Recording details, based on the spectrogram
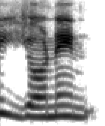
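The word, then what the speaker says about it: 四年: சன்னன் அப்படின்னு போகக்கூடிய இதாய்க்கும் நான்கு வருடம்ன்றது மட்டும் கொஞ்சம் டிஃபரென்ட் ஆகும் இப்ப நான்கு அப்படின்றதுக்கு யோன் அப்படின்னு சொல்லப்படுது ஆனா இந்த இடத்துல இன் கட் பண்ணிட்டு யோனின் அப்படின்னு சொல்லப்படும் ஓகே ஹவ் மெனி இயர்ஸ்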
